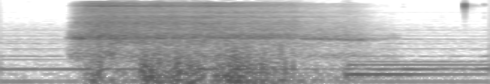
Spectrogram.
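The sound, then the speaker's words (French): A deep breath exhaled during a guided breathing exercise: one long, breathy rush of air lasting about two seconds, then fading out over a steady low background tone. “Encore une fois, inspire cette force, cette belle énergie. Bloque. Envoie le mot confiance dans ton esprit. Et souffle.”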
